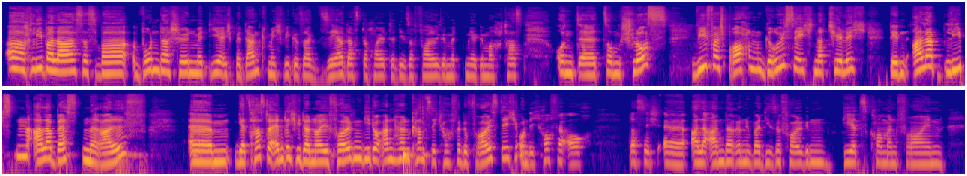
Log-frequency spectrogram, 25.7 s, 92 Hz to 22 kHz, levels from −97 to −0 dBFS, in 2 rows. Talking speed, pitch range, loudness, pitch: 160 wpm, 190-240 Hz, -25 LUFS, 210 Hz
